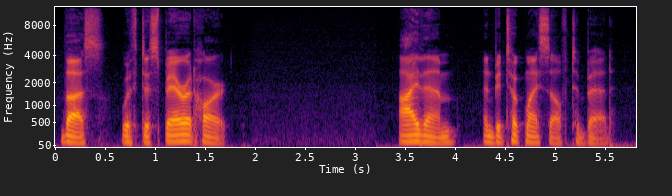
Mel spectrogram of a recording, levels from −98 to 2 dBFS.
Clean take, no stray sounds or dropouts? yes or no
yes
